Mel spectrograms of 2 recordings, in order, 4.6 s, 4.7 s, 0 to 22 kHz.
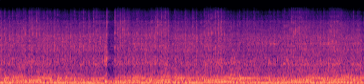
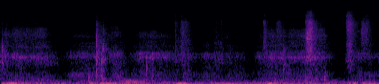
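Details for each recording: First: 1985 Harley-Davidson Sportster Ironhead, sat outside, just started for the first time: loping V-twin beat settling toward steady idle without stumbles or knocks; sounds healthy. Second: 1985 Harley-Davidson Sportster Ironhead V-twin, sat outside a long time, first start attempt after oil added: steady cranking about 220 beats a minute for nine seconds, then a short loud catch that dies away; long crank, no start yet.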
